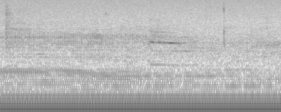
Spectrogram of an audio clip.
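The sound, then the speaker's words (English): A pet cat lets out a single short meow, fairly soft, over a steady low background hum with no talking. “our other cat baddie who decided to put his two cents in it.”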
